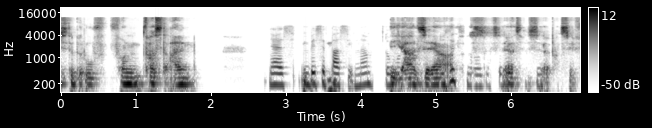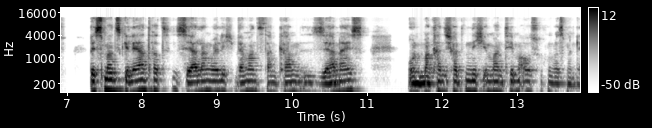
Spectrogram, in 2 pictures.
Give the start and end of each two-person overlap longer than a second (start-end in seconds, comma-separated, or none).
4.4-6.5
